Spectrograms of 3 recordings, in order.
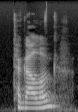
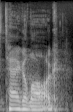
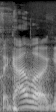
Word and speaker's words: Tagalog: Tagalog, yes. I think, yeah, a lot of Americans pronounce it that way, but it's Tagalog.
